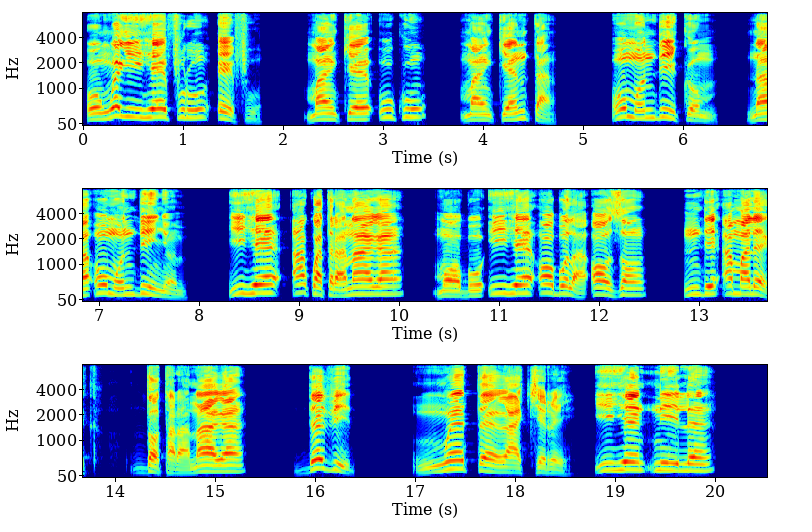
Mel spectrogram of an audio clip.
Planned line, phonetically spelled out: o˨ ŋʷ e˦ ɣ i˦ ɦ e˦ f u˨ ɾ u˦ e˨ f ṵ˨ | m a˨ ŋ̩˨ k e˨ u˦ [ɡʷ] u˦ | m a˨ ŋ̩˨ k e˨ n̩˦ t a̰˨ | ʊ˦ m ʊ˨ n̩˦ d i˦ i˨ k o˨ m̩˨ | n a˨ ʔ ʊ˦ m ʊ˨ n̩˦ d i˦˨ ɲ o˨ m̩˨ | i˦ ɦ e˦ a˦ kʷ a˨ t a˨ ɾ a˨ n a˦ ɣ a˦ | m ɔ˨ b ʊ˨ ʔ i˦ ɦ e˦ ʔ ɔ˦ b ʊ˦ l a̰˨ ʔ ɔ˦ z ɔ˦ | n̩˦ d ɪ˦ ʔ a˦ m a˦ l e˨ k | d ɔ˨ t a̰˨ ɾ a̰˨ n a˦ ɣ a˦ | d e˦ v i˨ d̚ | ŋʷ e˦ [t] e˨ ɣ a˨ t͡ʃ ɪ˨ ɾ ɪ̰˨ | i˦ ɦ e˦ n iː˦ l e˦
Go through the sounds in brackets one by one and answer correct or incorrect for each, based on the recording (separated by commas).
incorrect, correct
